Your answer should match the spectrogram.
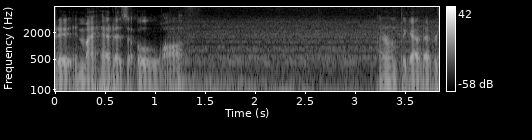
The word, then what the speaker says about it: Olaf: that words are dumb i would always pronounce the antagonists from a series of unfortunate events as count olaf instead of wait oh loaf oh loaf oh oh loaf in syria instead of olaf and it drove my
